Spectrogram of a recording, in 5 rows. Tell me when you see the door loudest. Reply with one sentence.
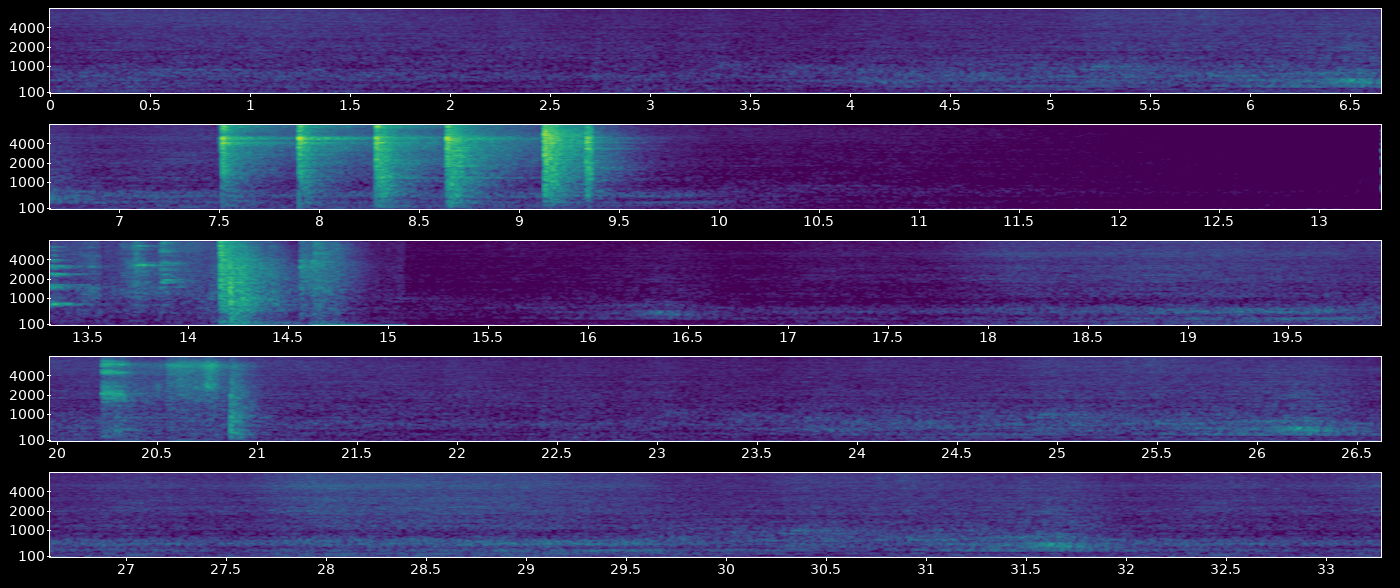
The volume of the door peaks at 14 seconds.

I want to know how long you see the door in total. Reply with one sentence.
You can hear the door for 3 seconds altogether.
